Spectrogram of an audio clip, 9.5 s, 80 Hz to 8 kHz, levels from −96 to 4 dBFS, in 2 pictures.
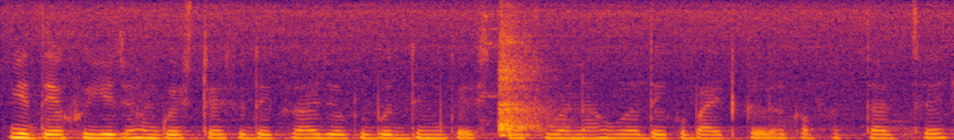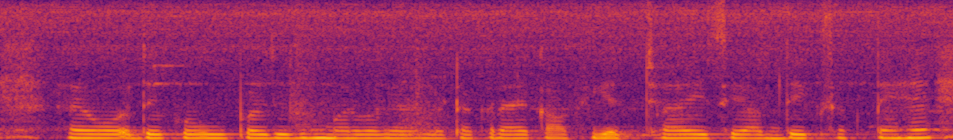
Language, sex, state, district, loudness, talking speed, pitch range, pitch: Hindi, female, Uttarakhand, Tehri Garhwal, -20 LUFS, 245 wpm, 210-220 Hz, 215 Hz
